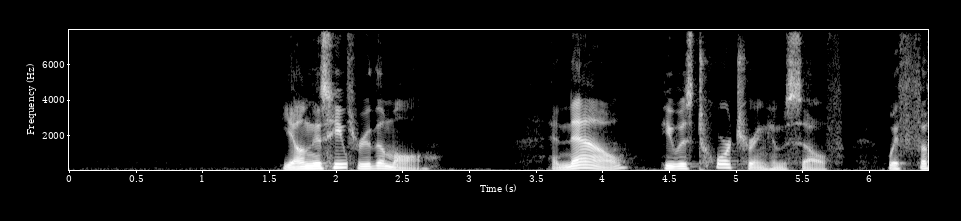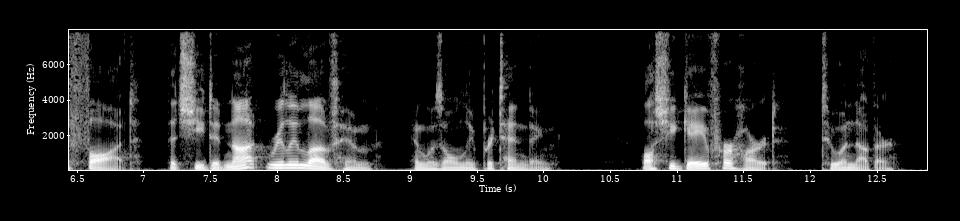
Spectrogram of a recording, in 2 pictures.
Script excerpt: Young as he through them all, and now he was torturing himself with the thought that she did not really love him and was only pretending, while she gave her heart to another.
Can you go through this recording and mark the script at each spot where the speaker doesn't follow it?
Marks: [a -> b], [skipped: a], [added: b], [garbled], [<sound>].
Young as he through them all, and now he was torturing himself with the thought that she did not really love him and was only pretending, while she gave her heart to another.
